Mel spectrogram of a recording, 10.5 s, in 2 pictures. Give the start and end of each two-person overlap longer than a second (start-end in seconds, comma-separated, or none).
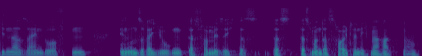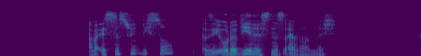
none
